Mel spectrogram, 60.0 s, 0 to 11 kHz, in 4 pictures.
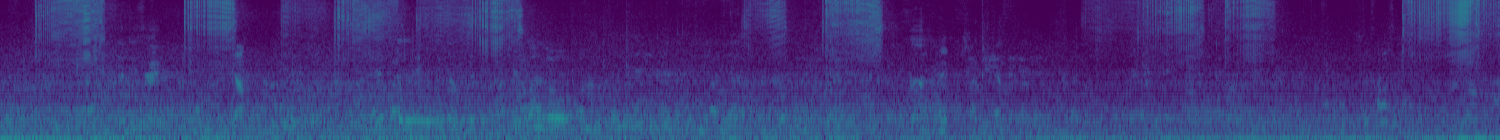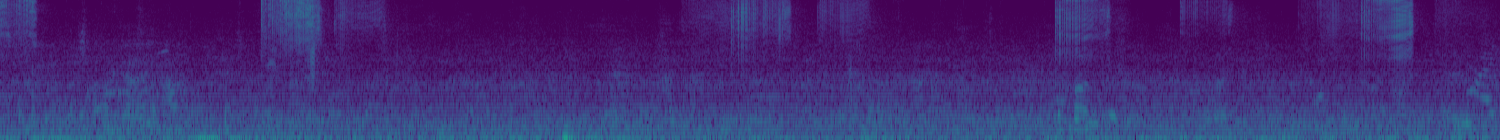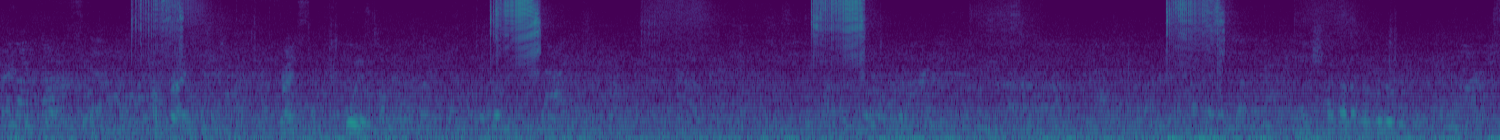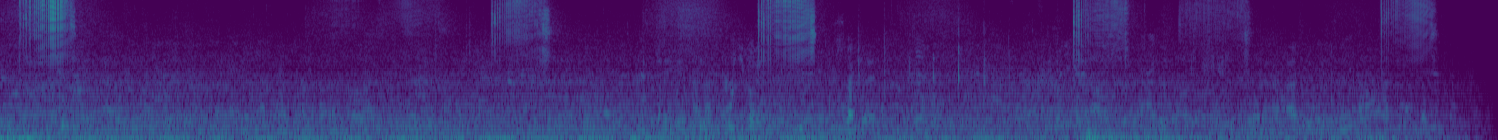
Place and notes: Magnet stone sellers. Piazza della Rotonda/Via del Seminario. Rom - Magnet stone sellers. Rom
Magnet stone sellers while they throw magnet stones in the air.
Rome, Italy, 6 May 2012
